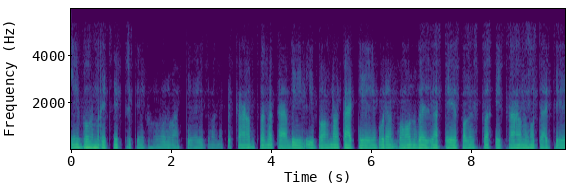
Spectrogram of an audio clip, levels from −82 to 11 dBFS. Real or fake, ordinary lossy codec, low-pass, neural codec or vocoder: fake; none; 5.4 kHz; codec, 16 kHz in and 24 kHz out, 0.6 kbps, FireRedTTS-2 codec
